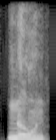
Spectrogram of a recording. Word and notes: noon: Indian

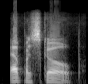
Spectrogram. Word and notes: episcope: American English

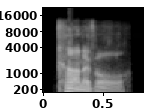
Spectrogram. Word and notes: carnival: British English

